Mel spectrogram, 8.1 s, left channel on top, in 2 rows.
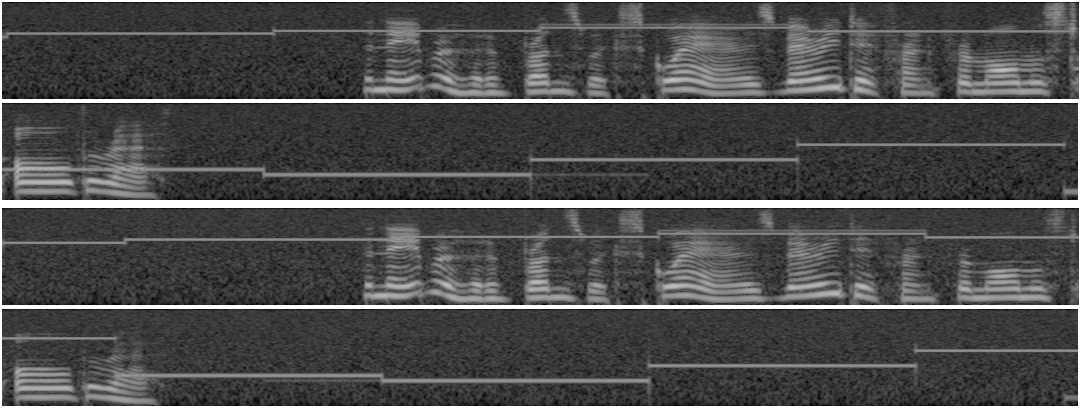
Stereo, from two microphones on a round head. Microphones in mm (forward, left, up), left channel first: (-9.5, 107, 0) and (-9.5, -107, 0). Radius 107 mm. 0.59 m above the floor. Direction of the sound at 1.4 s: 10° right (ahead or behind).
